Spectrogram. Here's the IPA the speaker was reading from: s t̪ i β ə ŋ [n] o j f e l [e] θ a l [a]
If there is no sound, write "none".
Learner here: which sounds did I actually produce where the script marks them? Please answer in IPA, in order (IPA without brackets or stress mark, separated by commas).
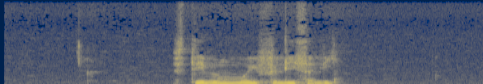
m, i, i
